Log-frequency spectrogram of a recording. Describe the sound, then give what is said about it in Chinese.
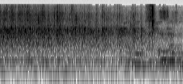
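An audience at a conference session applauds warmly, a dense, continuous wash of clapping that holds steady from start to finish while a voice speaks over it. “让我们给予Stern 先生及刘部长热烈的鼓掌”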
